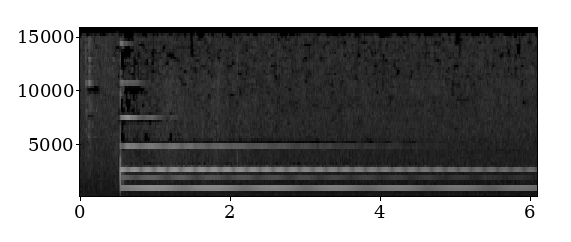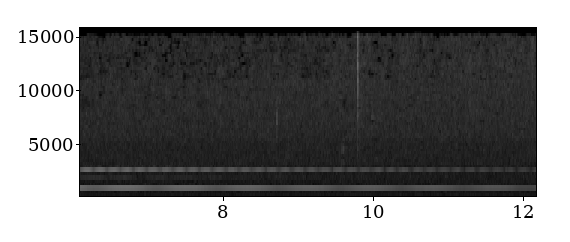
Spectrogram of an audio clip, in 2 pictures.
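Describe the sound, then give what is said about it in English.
A single bell is struck once, ringing out with a clear, sustained metallic tone that slowly fades over about twelve seconds, with a gentle pulsing waver as it decays. No one speaks. “So if I ring the bell, and it's like it takes a little bit of effort, almost keeping the mind right at the rawness, the nakedness of the sensation.”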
